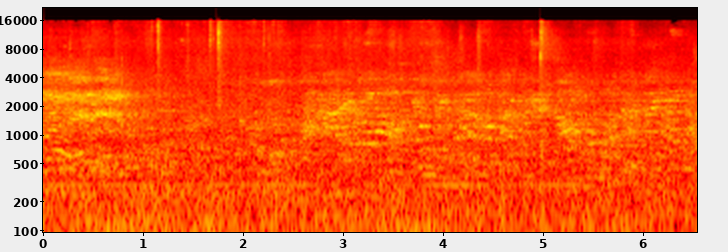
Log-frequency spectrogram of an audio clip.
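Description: Busy metro station concourse: indistinct voices of passers-by over a steady low hum and rumble, with a few light clicks.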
